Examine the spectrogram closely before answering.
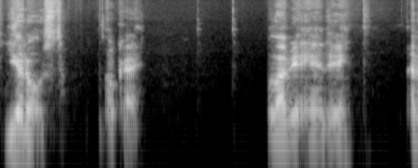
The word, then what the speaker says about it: gyros: passed away when I used to say Gyros she used to get so pissed off at me she would hold my face and say say it like this Joe Yos it's Yos okay love you Angie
